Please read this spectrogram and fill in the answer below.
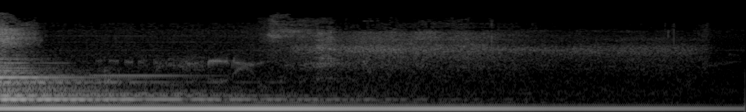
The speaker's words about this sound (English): It's really just an excuse to use the gong. Like, I'll be the first to admit it. It's just, I love having it nearby, and any reason to use it, we use it.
